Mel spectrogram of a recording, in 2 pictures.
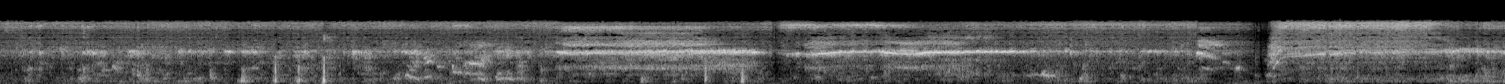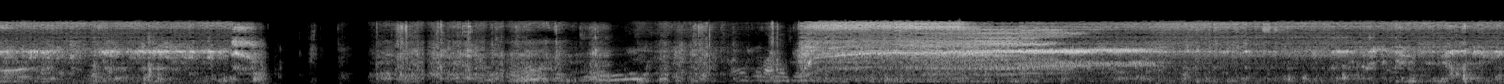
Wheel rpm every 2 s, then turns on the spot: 230, 240, 230, 220, 220, 210, 140, 230, 170, 10, 20, 80, 220, 230, 230.
18-22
